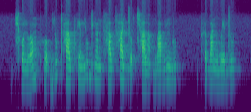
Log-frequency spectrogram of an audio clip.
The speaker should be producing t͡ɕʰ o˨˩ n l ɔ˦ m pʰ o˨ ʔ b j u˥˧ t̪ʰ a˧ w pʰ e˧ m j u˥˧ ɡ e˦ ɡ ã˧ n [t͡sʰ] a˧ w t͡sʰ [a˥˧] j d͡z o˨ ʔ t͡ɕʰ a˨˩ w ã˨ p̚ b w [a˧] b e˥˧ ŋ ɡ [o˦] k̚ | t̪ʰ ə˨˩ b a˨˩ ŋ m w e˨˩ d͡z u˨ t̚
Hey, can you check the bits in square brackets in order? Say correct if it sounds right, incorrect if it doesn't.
correct, correct, correct, incorrect: u˦

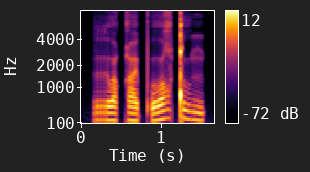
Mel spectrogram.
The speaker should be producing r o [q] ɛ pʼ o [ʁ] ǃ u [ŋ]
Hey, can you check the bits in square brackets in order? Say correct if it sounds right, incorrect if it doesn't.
correct, correct, correct

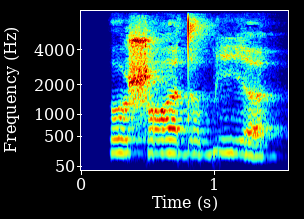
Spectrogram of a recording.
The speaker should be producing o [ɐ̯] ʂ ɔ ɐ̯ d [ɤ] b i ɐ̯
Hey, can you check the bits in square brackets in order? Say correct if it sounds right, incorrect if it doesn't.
incorrect: none, correct

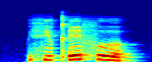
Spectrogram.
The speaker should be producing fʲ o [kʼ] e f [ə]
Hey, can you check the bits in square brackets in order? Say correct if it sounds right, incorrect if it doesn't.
correct, incorrect: ʊ

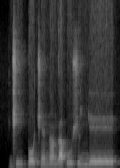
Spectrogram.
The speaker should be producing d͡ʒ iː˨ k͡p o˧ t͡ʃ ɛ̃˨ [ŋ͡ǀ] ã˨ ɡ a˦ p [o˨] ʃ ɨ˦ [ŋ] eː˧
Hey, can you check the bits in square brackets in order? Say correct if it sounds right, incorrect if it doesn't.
incorrect: n, incorrect: u˨, incorrect: ɲ

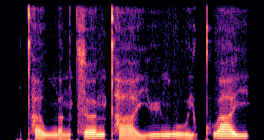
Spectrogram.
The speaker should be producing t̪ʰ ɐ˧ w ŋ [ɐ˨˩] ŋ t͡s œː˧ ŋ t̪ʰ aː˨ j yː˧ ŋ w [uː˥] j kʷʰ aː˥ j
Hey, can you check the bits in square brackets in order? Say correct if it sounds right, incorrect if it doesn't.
correct, incorrect: uː˨˥

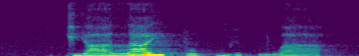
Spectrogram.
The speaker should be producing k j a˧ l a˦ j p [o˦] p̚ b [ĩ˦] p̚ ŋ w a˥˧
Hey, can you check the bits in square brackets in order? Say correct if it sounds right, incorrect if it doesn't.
correct, incorrect: ĩ˨

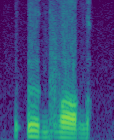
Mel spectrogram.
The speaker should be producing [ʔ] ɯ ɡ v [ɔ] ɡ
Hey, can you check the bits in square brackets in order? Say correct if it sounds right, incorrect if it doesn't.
correct, correct

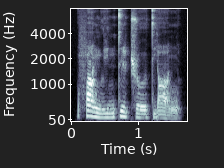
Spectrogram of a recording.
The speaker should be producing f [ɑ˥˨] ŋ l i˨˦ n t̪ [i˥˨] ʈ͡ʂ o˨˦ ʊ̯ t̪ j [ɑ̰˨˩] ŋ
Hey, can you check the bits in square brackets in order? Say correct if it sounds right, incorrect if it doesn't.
correct, correct, correct

